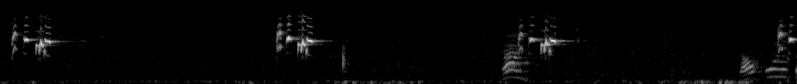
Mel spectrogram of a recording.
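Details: Sooty-headed bulbul calling in the lively "gacor" manner used to lure wild ones: bubbling, liquid whistled phrases ending in a sliding note, repeated about every two and a half seconds, with a lower downslurred note near the end.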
